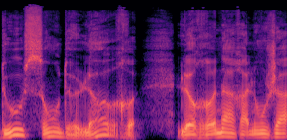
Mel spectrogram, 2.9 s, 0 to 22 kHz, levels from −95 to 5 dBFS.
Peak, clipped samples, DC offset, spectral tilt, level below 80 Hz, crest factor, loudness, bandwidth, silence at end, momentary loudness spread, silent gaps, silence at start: -6 dBFS; under 0.1%; under 0.1%; -5.5 dB/octave; -46 dBFS; 16 dB; -22 LUFS; 19 kHz; 0 s; 8 LU; none; 0 s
